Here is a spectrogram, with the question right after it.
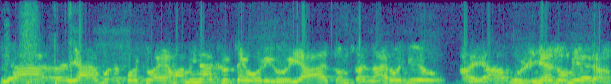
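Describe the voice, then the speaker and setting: Projecting his voice at a very even loudness, a man speaks fairly slowly at a high pitch with fairly even intonation. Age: 60s. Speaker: caller. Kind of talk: casual chat.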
